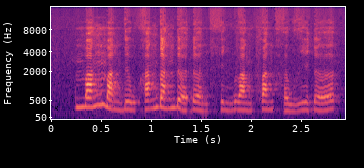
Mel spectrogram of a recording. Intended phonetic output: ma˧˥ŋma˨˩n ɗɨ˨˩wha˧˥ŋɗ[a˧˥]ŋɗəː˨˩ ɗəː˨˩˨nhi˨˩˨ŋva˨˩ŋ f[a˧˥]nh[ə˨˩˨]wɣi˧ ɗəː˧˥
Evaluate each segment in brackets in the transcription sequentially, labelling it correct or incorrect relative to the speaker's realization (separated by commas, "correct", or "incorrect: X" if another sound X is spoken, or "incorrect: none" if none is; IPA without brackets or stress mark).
correct, incorrect: a˧, incorrect: ə˨˩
